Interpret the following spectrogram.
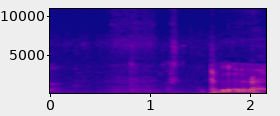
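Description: Faint trickle and drips of tap water from a bathroom faucet into a camera water housing, with a couple of light clicks. A short murmur of voice comes near the end.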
